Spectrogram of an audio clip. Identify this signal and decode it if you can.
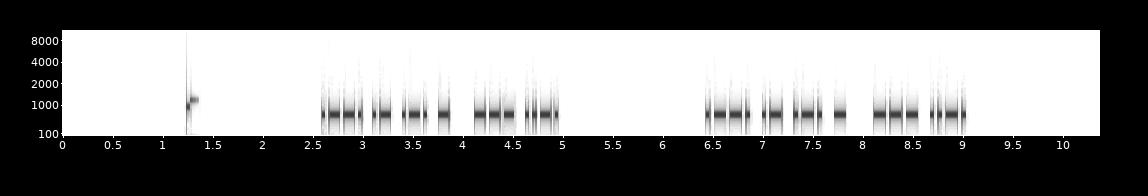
Morse code, heard as a keyed tone, about 31 wpm, 700 Hz. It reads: PART OF PART OF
